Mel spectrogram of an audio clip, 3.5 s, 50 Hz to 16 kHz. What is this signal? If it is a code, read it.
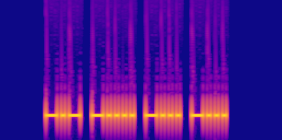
Morse code, heard as a keyed tone, about 25 wpm, 700 Hz. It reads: K6BB
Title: USA Call Signs - 4 Characters - Repeated 3x - 25wpm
